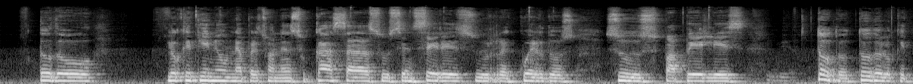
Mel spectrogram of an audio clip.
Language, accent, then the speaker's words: Spanish; Colombia; como buena colombiana que soy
